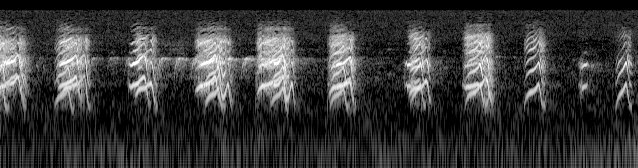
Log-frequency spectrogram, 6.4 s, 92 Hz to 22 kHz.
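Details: Noisy friarbird in Victoria, Australia, February 2023, calling loudly and steadily: a run of strong, raspy, bent notes about every 0.7 seconds, with a faint thin whistle in the background.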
